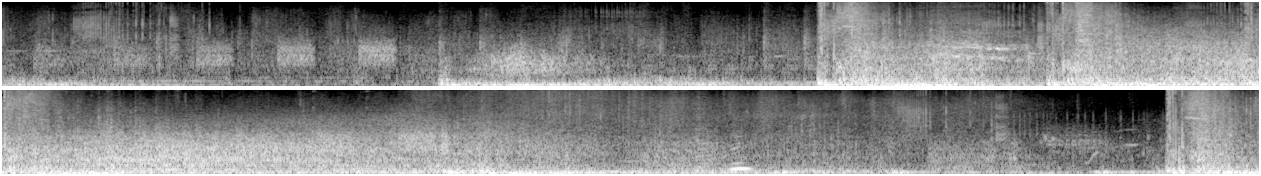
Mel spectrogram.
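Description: A bowstring creaks as it is drawn taut.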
